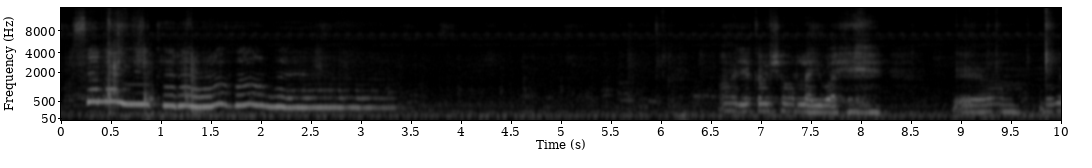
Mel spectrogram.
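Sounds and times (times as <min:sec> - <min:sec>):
woman humming a slow tune: 0:00.2 - 0:03.7.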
